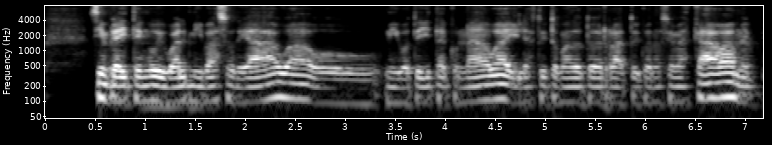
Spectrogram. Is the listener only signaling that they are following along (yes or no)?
yes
